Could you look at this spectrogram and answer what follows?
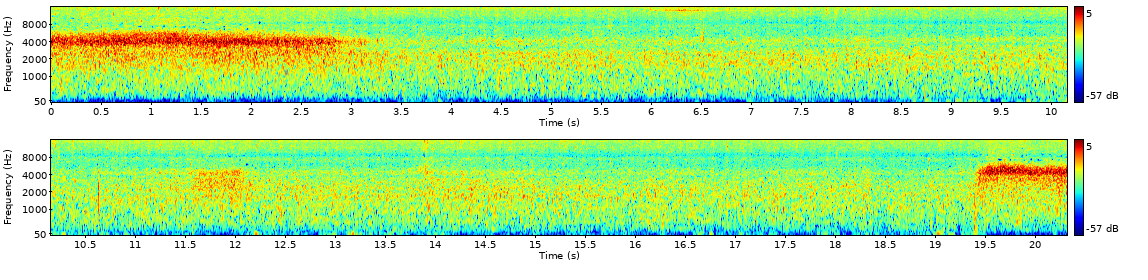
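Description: A steady rush of running water, like a stream, with soft low thumps now and then.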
